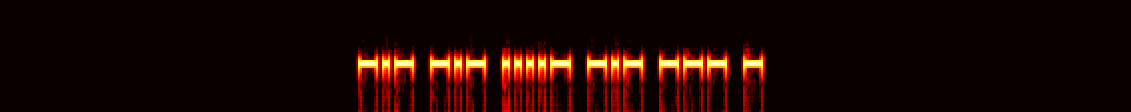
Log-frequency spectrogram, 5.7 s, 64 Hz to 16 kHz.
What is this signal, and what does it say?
Morse code, heard as a keyed tone, about 40 wpm, 700 Hz. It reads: KK4KOT
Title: USA Call Signs - 6 Characters - 40wpm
